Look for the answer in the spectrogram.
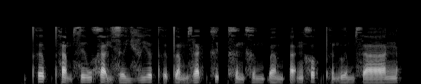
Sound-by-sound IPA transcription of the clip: t̪ʰ əː˦˥ p̚ t̪ʰ a̰˧˨ m s ɨ˨˦ w x a̰˧˨ j z ə̤˨˩ j v i˧ ə̯ t̪ʰ ə̰ː˧˨ t̪ a˧˩ m z a˦˥ k̚ x ɨ˦˥ t̚ x ə˧˩ n x ə̤˨˩ m ɓ a̤˨˩ m ʔ a̰˧˥ ŋ x ɔ˦˥ k̚ t̪ʰ ə̰˧˨ n l ə̤˨˩ m s aː˨˦ ŋ

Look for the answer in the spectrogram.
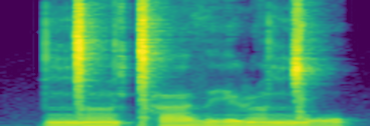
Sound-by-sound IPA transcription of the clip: ŋ͡ǀ ɐ̃ ǀʰ a ð e ɭ ɐ̃ ŋ͡ǀ o

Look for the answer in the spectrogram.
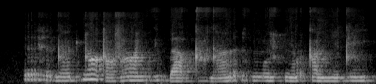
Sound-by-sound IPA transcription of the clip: r ɛ̤˥˩ r d ɛ̃ː˩˥ p d õ˥˩ tˤ o˩ zˤ ãː˧ ʎ ṳ˥˩ lʲ ɡ͡b a˩ d tˤ e̤˥˩ d ãː˩˥ r ɗ o̤˥ ŋ͡m ũ˧ z p ĩ˩˥ r tˤ ẽ˧ lʲ ʎ i˩˥ d i˥ lʲ

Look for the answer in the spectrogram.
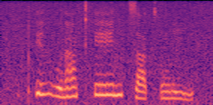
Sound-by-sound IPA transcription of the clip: pʰ ɪ˦ v ʊ˨ ɾ ã˦ kʰ eː˦ n t͡s a˨ kʼ ũ˨ ɾ i˨

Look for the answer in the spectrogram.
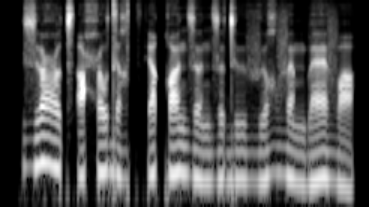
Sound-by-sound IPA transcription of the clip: z ʉ ʕ u t͡sʼ ɑ ħ o d e ʁ t͡sʼ e q ɵ n z œ n z ɵ d ʉː v ʉ ʁ v æ m b æ v ɑ

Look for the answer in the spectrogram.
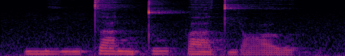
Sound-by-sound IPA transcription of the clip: m i˨˦ ŋ t̪ a˥˨ n t̪ u˥˨ p ä˥˨ t̪ j ɑ˦ ʊ̯

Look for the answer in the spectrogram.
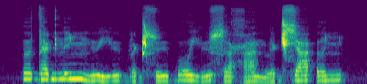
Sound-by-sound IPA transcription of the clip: ə˦˥ d æ˦˥ ɖ n i˦˥ ɲ n̪ y˩˧˩ j y˩˧˩ b ə˩˧˩ ɖ ɬ y˩˧˩ ɓ o˦˥ j y˩˥ ɬ ə˩˧˩ ħ a˩˧˩ n l ɪ˩˥ ɖ ɕ a˦˥ ʔ ə˦˥ ɲ

